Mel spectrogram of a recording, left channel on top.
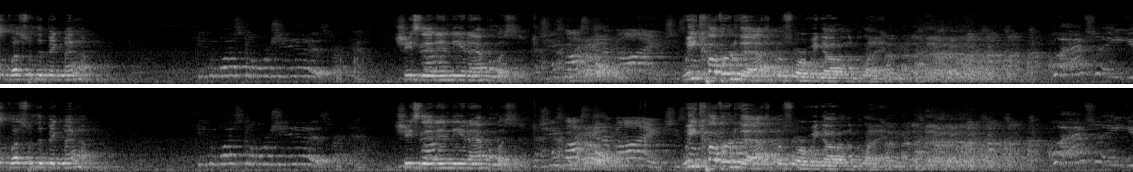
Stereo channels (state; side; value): normal; both; correlation 0.64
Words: with the big map? She wants to know where she is right now. She's in Indianapolis. She's lost her mind. We covered that before we got on the plane. Well, actually,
